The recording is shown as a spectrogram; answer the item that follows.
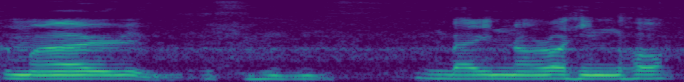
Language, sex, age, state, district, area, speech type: Assamese, male, 30-45, Assam, Golaghat, urban, spontaneous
